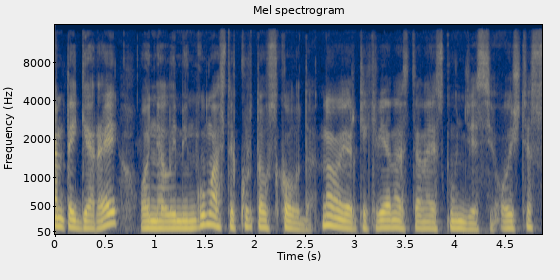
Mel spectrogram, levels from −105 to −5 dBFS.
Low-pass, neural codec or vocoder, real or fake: 14.4 kHz; vocoder, 44.1 kHz, 128 mel bands every 512 samples, BigVGAN v2; fake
